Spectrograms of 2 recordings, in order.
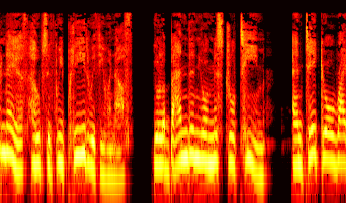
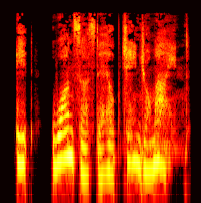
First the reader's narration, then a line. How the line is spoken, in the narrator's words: Keela revealed in a quiet voice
